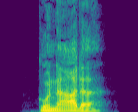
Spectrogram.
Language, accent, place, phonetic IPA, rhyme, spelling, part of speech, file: German, Germany, Berlin, [ɡoˈnaːdə], -aːdə, Gonade, noun, De-Gonade.ogg
- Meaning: gonad (sex gland such as a testicle or ovary)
